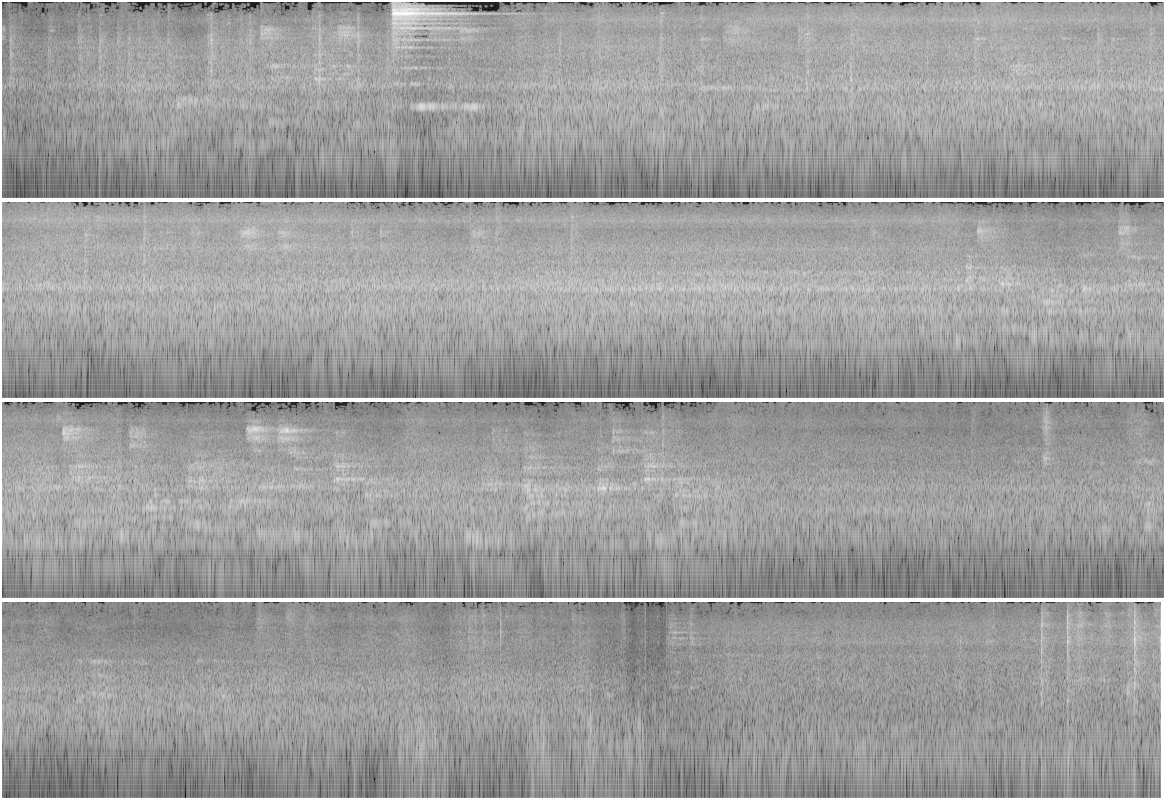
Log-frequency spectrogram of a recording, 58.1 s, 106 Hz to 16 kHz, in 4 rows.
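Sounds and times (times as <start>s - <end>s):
rail noise: 0.0s - 58.0s.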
